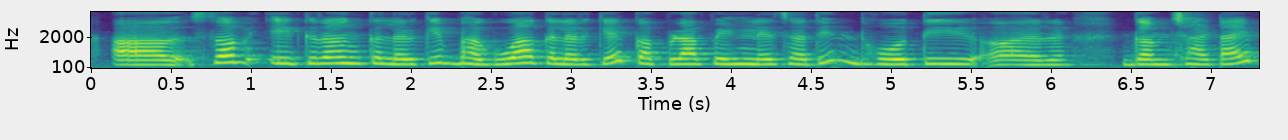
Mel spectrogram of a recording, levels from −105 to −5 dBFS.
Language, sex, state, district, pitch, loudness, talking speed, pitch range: Hindi, female, Bihar, Darbhanga, 275 Hz, -16 LUFS, 140 wpm, 255-300 Hz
